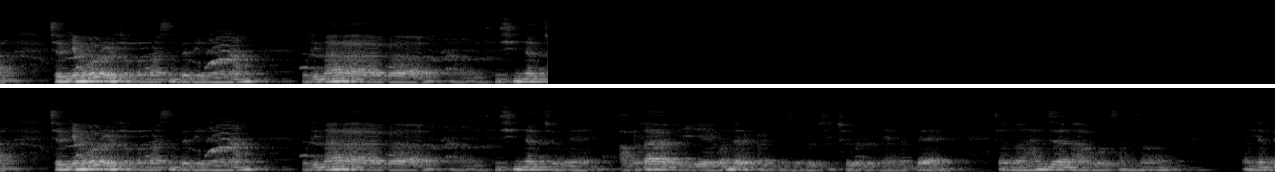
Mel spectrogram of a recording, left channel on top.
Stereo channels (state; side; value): drops out; left; at 5.5 s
